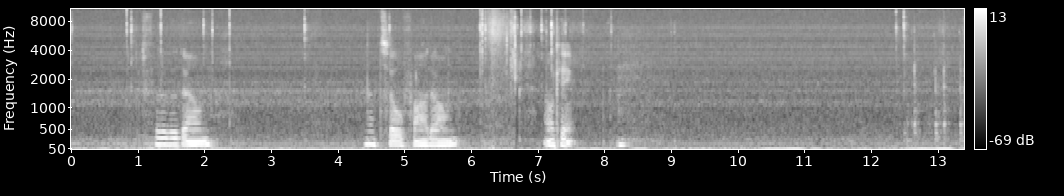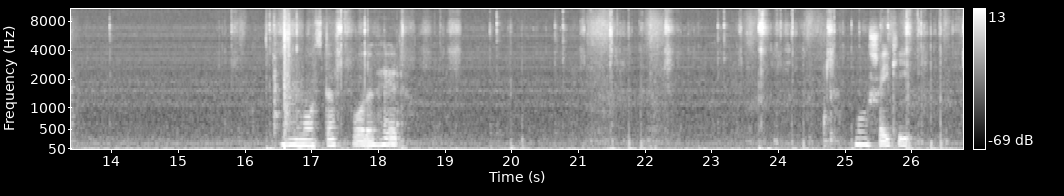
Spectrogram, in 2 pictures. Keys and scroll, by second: 7.2 alt+a, 16.7 7, 20.0 r, 21.7 Up, 22.6 r, 24.2 Up, 25.1 r, 26.3 Up.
